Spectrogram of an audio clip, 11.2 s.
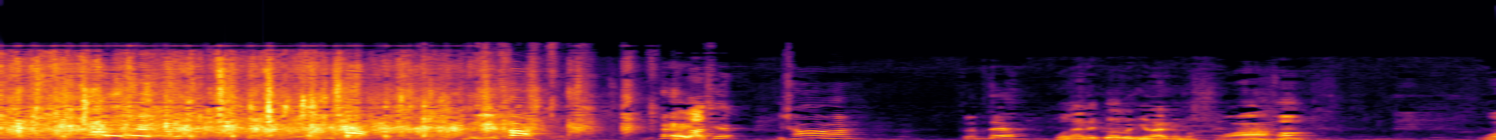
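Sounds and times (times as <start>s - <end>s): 
audience applause: 0.0s - 4.9s
speech: 3.5s - 4.2s, 5.0s - 6.6s, 7.2s - 9.9s.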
